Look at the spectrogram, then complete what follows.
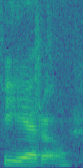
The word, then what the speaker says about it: Fierro: say your last name it's pronounced Fiero there we go and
